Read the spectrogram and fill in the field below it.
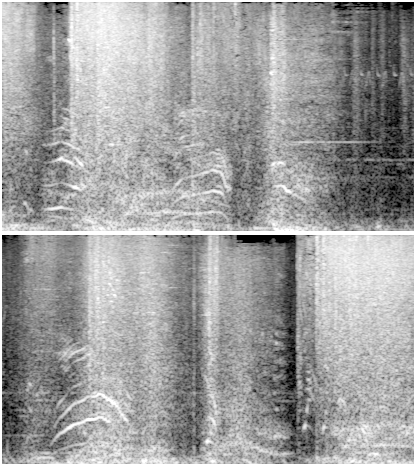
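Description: Electric blasts crackle and fizz.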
